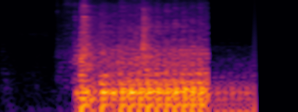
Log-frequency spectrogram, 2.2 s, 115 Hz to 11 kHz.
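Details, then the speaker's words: Suzuki DR350 single-cylinder, unrun for over ten years, with choke off: fires up cleanly and runs with an even, steady thump about a second before cutting off; sounds healthy, though later it backfired and wouldn't restart. "But boy, she started up pretty good. I'm gonna give her another try. Turn the choke off during that test run, and it seemed to run okay."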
